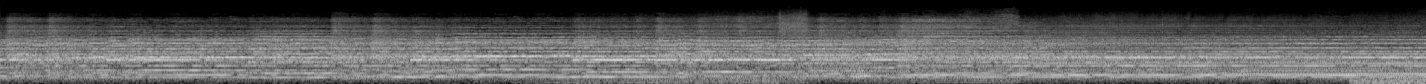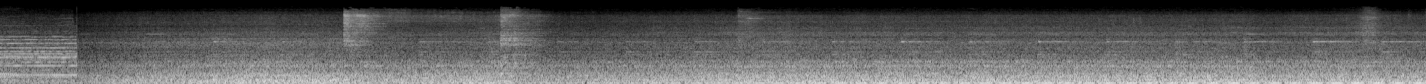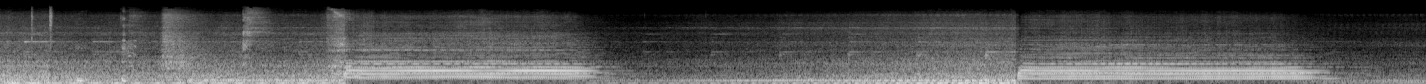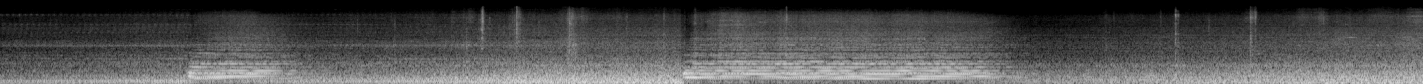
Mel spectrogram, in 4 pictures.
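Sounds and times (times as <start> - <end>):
train air horn blasts: 0.0 - 15.1, 31.8 - 34.9, 38.6 - 42.2, 44.6 - 45.9, 49.6 - 53.1
rolling rail noise: 0.0 - 57.0
diesel locomotive engine rumble: 13.4 - 57.0.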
